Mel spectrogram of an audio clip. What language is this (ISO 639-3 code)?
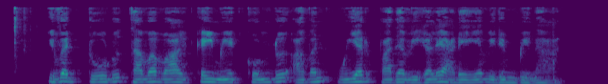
tam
